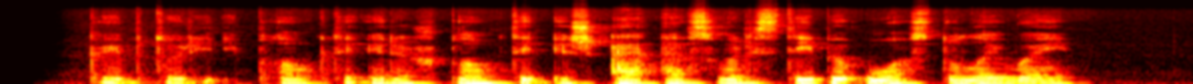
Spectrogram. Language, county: Lithuanian, Klaipėda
